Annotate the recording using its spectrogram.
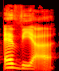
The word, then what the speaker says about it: Euboea: but Euboea, you know, the island, they call it Evia.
